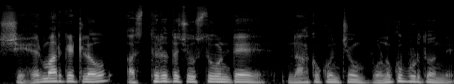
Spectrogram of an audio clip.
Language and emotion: Telugu, fearful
